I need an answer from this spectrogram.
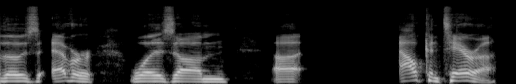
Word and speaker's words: Alcantara: ever was um uh Alcantara who is actually alcantra and he said to me he's like look I don't care if you call me Alcantara or Al Contra and I'm talking about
